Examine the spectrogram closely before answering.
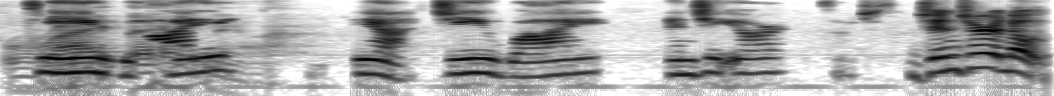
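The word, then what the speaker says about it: Jinjer: They are, if you want to hear incredible vocals just for like voice study, it's Ginger, but spelled with J.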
